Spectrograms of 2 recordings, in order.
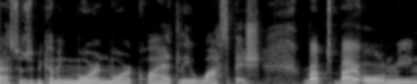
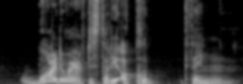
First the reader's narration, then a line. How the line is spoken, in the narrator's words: He blurted out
